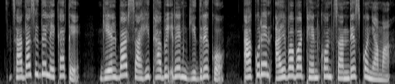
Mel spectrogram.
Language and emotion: Santali, neutral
